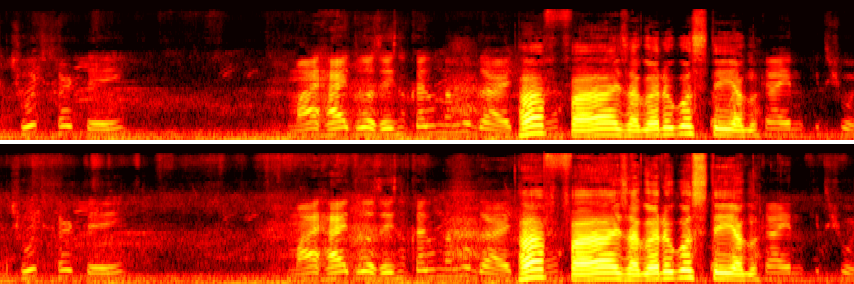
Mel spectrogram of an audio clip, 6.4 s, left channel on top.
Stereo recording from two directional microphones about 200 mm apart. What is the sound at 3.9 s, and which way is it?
Speech, 5° right (ahead or behind).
